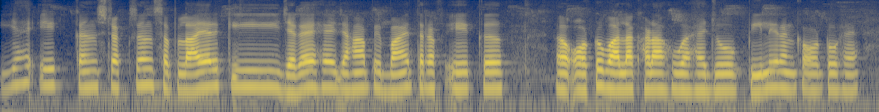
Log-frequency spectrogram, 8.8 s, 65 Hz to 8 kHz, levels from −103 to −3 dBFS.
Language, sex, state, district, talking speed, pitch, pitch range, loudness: Hindi, male, Uttar Pradesh, Lalitpur, 155 wpm, 180 Hz, 170-190 Hz, -20 LUFS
